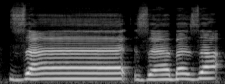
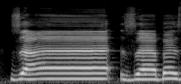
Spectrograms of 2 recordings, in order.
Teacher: अब जाल और सा में ज़ुबान की जो नोक है ऊपर दो दांतों के दरमियान लगाकर थोड़ी सी बाहर निकालें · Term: सॉफ्ट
